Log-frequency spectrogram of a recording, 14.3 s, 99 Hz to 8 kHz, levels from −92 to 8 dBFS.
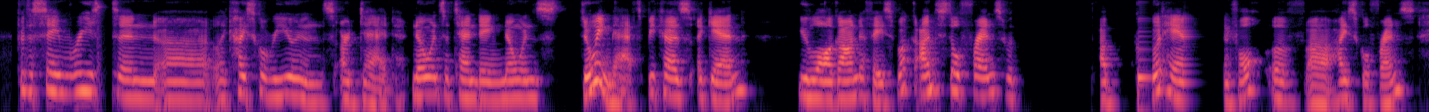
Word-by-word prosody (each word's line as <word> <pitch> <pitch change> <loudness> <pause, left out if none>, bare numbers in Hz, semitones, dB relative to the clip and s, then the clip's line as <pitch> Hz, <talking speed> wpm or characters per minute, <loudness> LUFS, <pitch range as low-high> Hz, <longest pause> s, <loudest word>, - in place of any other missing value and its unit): for 240 - -5
the 220 - -4
same 220 -1 +1
reason, 205 -6 0
uh, 160 -1 -4
like, 165 -1 -9
high 215 - +2
school 200 0 -4
reunions 180 -6 -2
are 165 - +1
dead. 145 -2 -5 0.2
No 185 0 +2
one's 195 0 0
attending, 170 -3 0
no 165 0 +1
one's 170 0 -2 0.2
doing 350 -2 +7
that - - -2
because, 185 -4 +2
again, 175 +6 +3 0.5
you 185 -2 0
log 165 -1 +5
on 170 +1 +6
to 190 - -3
Facebook 160 - -2
I'm 205 +5 +5
still 240 -2 -1
friends 215 0 +2
with 180 -2 -8 0.8
a - - -2 0.2
good 385 -6 0 0.6
handful 190 +11 -4
of, 160 -3 -5
uh, 140 -2 -1
high 165 +1 +1
school 160 -2 -7
friends, 150 +12 -1
180 Hz, 155 wpm, -26 LUFS, 165-215 Hz, 0.8 s, doing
